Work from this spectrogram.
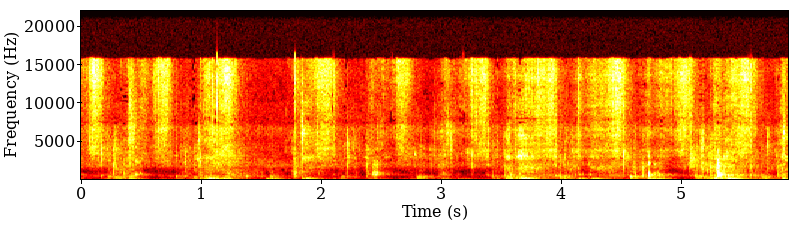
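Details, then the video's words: English cream golden retriever licking peanut butter spread on a rough tile floor indoors; wet, irregular slurping laps in uneven bursts with short pauses, close and quiet room. "Dog Licking Peanut Butter Off Rough Tile Floor"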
